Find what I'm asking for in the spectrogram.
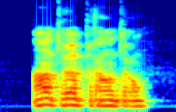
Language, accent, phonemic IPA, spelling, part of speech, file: French, Canada, /ɑ̃.tʁə.pʁɑ̃.dʁɔ̃/, entreprendront, verb, LL-Q150 (fra)-entreprendront.wav
- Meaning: third-person plural future of entreprendre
